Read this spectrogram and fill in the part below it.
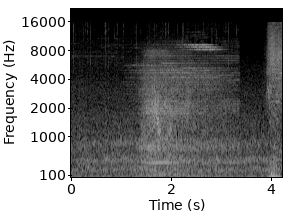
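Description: A magical portal whooshes and shimmers.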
